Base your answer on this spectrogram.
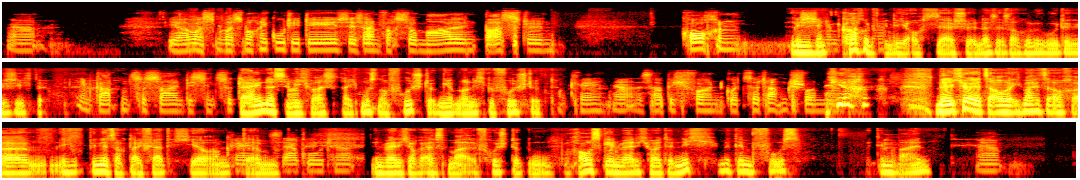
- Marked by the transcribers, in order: other background noise; laughing while speaking: "Dank"; laughing while speaking: "Ja"; static
- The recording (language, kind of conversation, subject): German, unstructured, Gibt es eine Aktivität, die dir hilft, Stress abzubauen?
